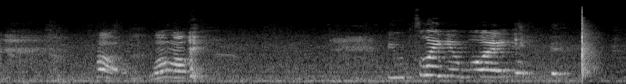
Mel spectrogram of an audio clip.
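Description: A young woman squeals with laughter.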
